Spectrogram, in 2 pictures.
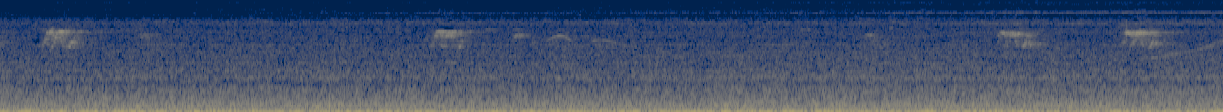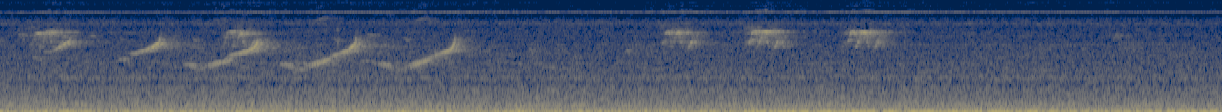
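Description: A small songbird calling: a few short high chirps, then four quick rising notes in succession around the middle, then three more short chirps near the end. A steady low rumble runs underneath.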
